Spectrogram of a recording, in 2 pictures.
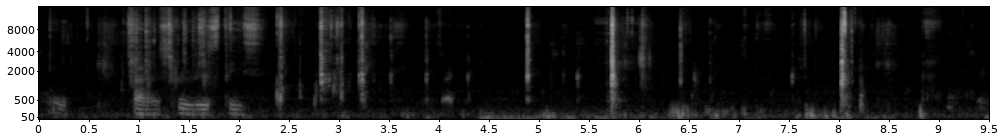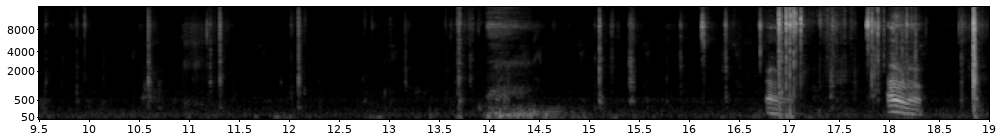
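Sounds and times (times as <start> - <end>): metal parts clicking and tapping: 0.6 - 6.8, 15.0 - 19.0.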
